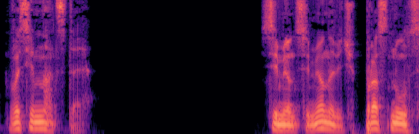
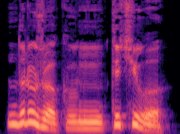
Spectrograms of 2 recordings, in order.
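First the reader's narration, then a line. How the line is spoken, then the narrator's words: Sleepy mumble. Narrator (Russian): Сонно пробормотал маг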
